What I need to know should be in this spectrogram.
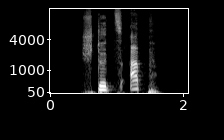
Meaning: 1. singular imperative of abstützen 2. first-person singular present of abstützen
- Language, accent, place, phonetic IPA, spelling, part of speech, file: German, Germany, Berlin, [ˌʃtʏt͡s ˈap], stütz ab, verb, De-stütz ab.ogg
